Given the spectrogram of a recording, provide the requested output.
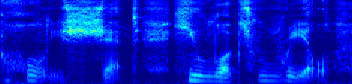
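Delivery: whispering while watching the gargoyle; awed whisper. Retold or imitated. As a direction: breathe it in hushed awe. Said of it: "and we're just like".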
